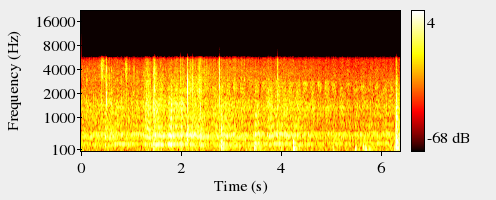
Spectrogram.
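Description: Honey bees buzz around hives during a honey harvest in Kurtköy, Yalova, a dense continuous hum with individual bees flying close past now and then, and no talk.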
